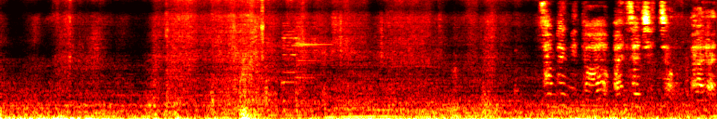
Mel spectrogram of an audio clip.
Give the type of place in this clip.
car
